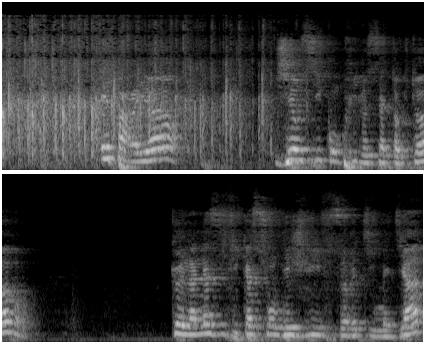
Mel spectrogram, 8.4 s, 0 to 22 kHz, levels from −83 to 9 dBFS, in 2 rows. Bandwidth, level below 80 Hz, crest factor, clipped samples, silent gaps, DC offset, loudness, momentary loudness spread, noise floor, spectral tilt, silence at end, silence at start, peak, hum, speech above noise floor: 16 kHz; -44 dBFS; 18 dB; under 0.1%; none; under 0.1%; -22 LUFS; 14 LU; -61 dBFS; -5.5 dB/octave; 0 s; 0 s; -4 dBFS; none; 40 dB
